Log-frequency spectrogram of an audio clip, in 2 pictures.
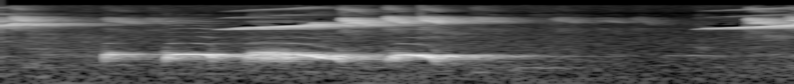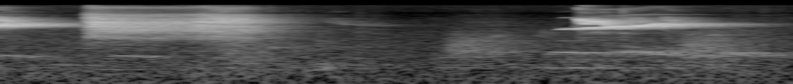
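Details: Varied-voiced spotted dove decoy for luring wild doves and training young birds; a low, bubbling coo sequence opens, followed by sparse high, rising whistles and a brief rushing noise.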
